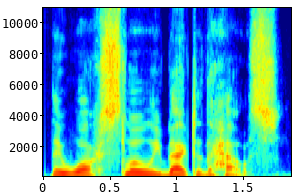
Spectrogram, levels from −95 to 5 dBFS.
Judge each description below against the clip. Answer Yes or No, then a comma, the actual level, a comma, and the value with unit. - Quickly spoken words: Yes, fast, 225 wpm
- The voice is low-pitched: Yes, low, 110 Hz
